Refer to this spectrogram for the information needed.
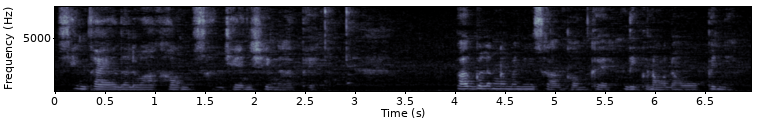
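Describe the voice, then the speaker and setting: A woman's voice: medium pitch, fairly even intonation, fast, a little mellow, a little hiss or hum, rough recording. A woman with a Filipino accent chatting casually on a live game stream, switching between two languages. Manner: mixes two languages mid-sentence. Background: game music and dialogue.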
